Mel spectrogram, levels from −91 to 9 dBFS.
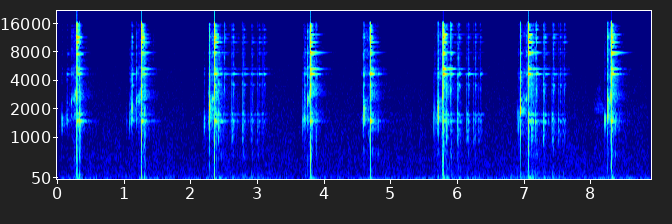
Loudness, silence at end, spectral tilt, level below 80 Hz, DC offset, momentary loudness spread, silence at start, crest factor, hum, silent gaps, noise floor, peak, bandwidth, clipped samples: -21 LUFS; 0.5 s; 4 dB/octave; -68 dBFS; under 0.1%; 18 LU; 0.3 s; 28 dB; none; none; -72 dBFS; 0 dBFS; 17 kHz; under 0.1%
